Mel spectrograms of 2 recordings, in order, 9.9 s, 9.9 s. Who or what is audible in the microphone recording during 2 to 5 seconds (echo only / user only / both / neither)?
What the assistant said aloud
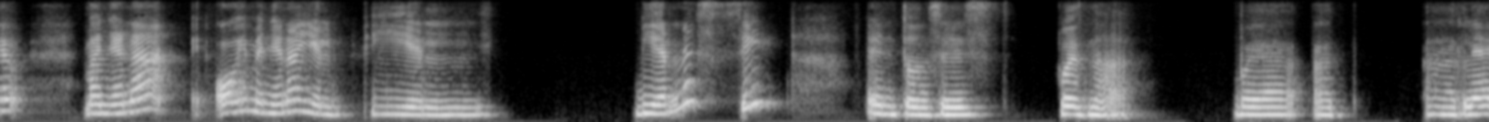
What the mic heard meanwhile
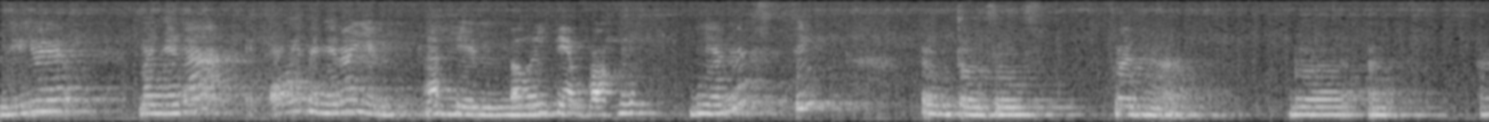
both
